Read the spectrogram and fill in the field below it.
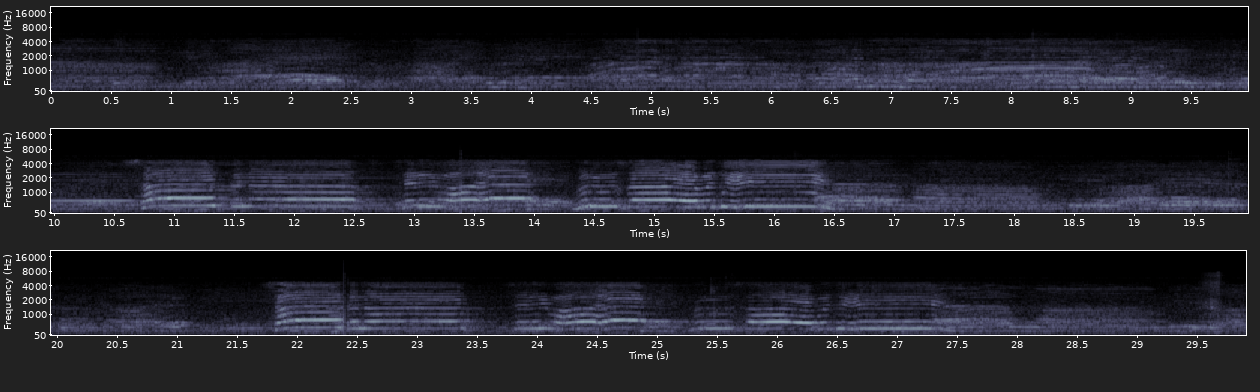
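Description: An electronic keyboard plays a bright synthesized melody through its small speaker.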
